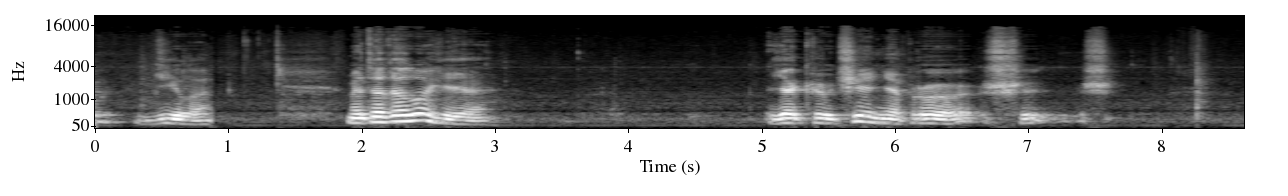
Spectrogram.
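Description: An elderly man speaks calmly close by, in short phrases with pauses.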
